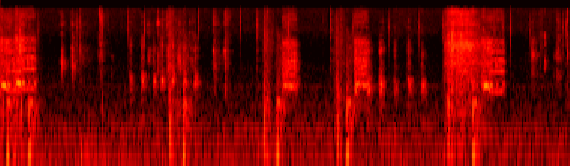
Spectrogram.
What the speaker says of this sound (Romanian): O găină. O găinușă.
